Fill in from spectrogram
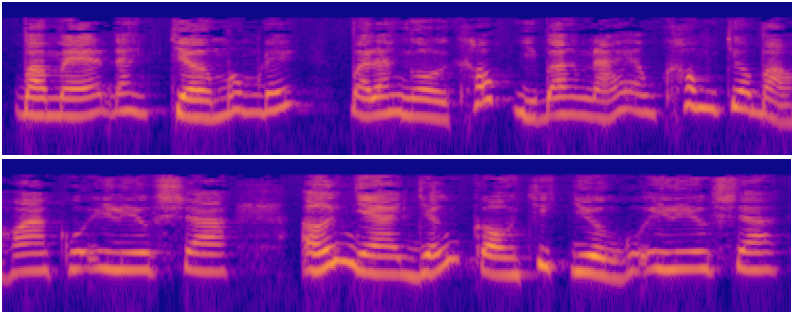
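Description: Woman reading as a gentle consoling young man. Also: fairly high pitch, normal speed, close to an everyday voice.

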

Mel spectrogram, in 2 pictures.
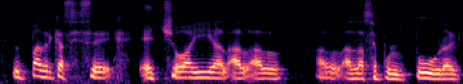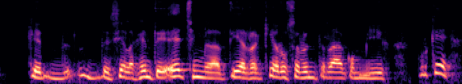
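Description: A man's voice: fairly high pitch, creaky, dark tone, slightly rough. A man preaching a Bible commentary, emphatic and addressing listeners with direct rhetorical questions. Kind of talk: sermon-style Bible commentary.

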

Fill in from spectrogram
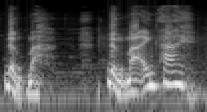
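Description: A man's voice: fairly high pitch, big pitch swings, slow pace, a little mellow, husky, soft background music, voice pushed up, exaggerated voice. A man voicing a tearful young woman who pleads and sobs. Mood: pleading.

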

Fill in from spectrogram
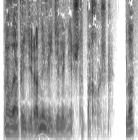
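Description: A man voicing a stern, fussy older Belgian detective in an audiobook, asking measured questions. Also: low voice, big pitch swings, creaky, a little mellow, husky, dry recording, studio quality, full character voice. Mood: probing.

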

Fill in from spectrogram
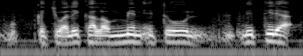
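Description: A man's voice: medium pitch, level tone, unhurried, creaky, dark tone, slightly rough. A man with an Indonesian accent teaching Arabic grammar in a recorded lesson, patiently explaining and quizzing his student step by step. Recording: dull lo-fi radio broadcast with faint hiss.

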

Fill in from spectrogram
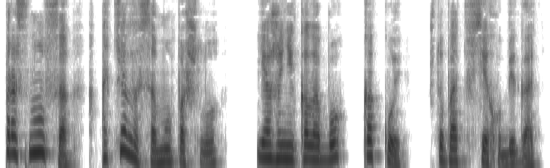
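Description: A woman's voice: fairly low pitch, sing-song, normal speed, dark tone, pitched above the performer's own voice. A woman voicing a small, anxious male hedgehog who talks in a fretful, indignant way.

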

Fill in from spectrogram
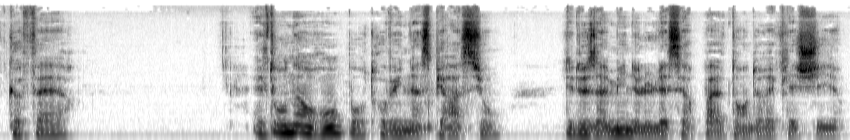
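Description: A man reading a historical novel aloud at a measured pace, voicing every character. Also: fairly low pitch, dark tone, breathy edge. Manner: measured, voices all the characters. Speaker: audiobook reader. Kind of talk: scripted narration.

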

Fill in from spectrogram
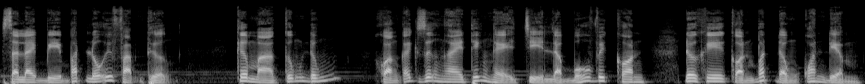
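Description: A man narrating a first-person audiobook story in a lively way. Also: on the low side, measured pace.

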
